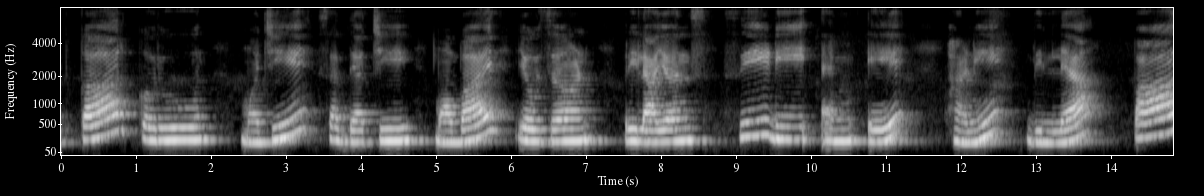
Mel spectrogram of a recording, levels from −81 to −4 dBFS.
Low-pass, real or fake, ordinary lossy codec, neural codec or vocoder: none; real; none; none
